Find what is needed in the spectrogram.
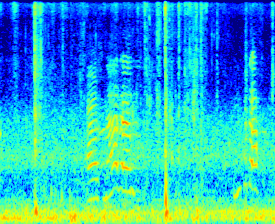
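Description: Short snatches of quiet talk, with two sharp clicks about half a second and two and a half seconds in, over a steady low rumble.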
